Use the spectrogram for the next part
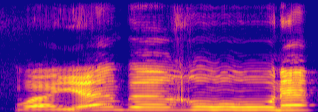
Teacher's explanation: Ru panjang dua ketukan karena ada wawu mati diawali dengan dhammah.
